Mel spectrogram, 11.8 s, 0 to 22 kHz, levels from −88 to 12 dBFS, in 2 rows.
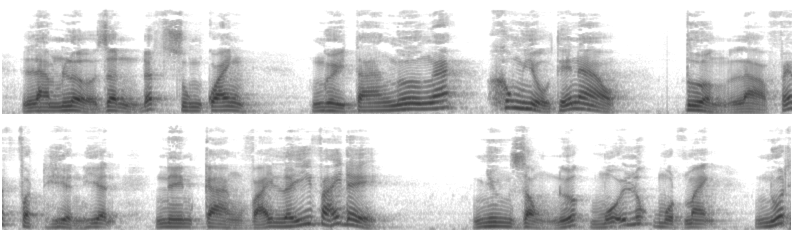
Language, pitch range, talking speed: Vietnamese, 120-175 Hz, 170 wpm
